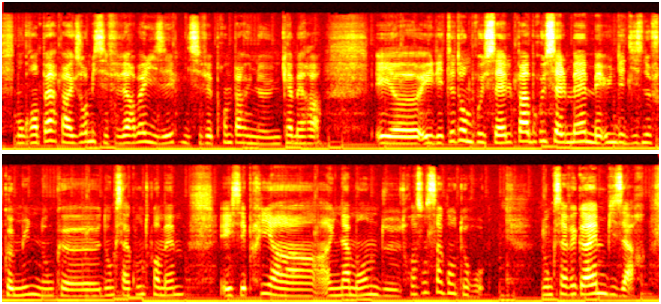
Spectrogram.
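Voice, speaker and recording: Amid noticeable background noise and audible room echo, a woman speaks at a very fast pace with big swings in loudness. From Belgium. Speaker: travel vlogger. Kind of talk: casual vlog. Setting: in a camper van. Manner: hesitant, many fillers.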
